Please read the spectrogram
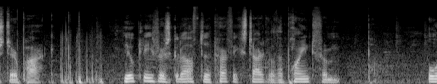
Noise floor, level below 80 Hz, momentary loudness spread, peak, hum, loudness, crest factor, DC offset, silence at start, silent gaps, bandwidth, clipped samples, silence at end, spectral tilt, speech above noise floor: -39 dBFS; -40 dBFS; 14 LU; 0 dBFS; none; -18 LUFS; 16 dB; under 0.1%; 0 s; none; 15.5 kHz; under 0.1%; 0 s; -6 dB/octave; 22 dB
